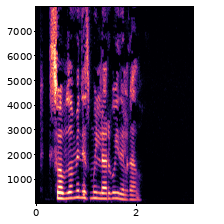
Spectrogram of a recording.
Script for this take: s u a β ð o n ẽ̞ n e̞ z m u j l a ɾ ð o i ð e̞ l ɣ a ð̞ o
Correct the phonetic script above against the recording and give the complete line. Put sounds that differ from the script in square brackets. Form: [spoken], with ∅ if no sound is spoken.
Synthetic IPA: s u a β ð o [m] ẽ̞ n e̞ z m u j l a ɾ [ɣ] o i ð e̞ l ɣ a ð̞ o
